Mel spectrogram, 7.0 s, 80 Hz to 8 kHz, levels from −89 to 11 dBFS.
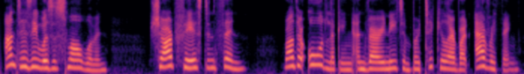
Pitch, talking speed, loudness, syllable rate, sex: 255 Hz, 170 wpm, -19 LUFS, 5.9 syllables/s, female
